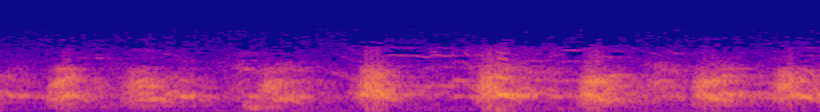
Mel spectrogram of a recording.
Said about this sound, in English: Say, listen. Do you hear that? A dog team. You're darn right I hear it. It's the commander. It must be.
